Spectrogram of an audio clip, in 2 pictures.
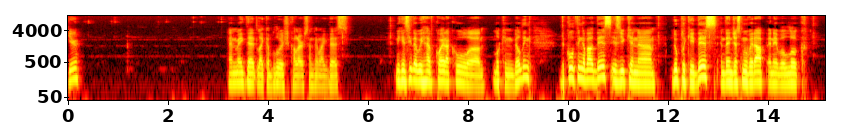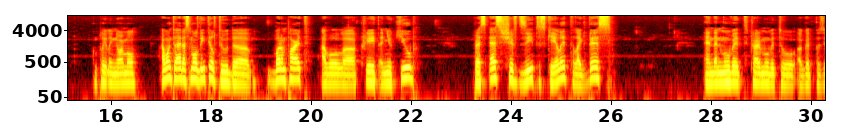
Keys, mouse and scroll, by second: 0.5 click, 0.5 right click, 0.8-1.3 right drag, 4.7 Tab, 5.5 middle click, 6.3-6.7 middle drag, 6.4 a, 6.7 middle click, 6.9-7.2 middle drag, 9.2 KP_1, 10.0-10.4 middle drag, 10.4 right click, 11.9 Tab, 12.2 shift+d, 13.1 g, 14.3 z, 14.6 z, 14.8 Tab, 15.4 Tab, 16.1 g, 16.7 a, 17.7-18.1 right drag, 18.7 KP_1, 19.6 Tab, 20.5 a, 23.5 s, 25.5 middle click, 26.6 KP_1, 27.1 g, 28.3 z, 28.6 g.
